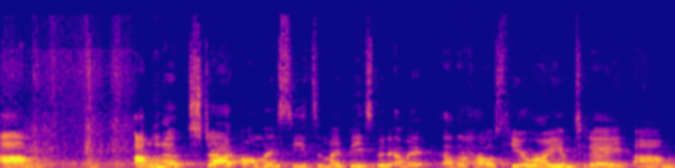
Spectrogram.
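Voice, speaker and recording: A woman with a Boston accent speaks at a moderate pace and a fairly high pitch, her intonation lively, with audible room echo and noticeable background noise. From Massachusetts, Boston area. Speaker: home gardening vlogger. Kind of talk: casual unboxing vlog. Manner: casual, with hesitations.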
